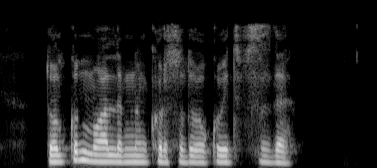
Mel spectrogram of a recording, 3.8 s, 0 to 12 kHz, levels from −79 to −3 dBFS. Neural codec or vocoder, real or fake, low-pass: codec, 16 kHz, 8 kbps, FunCodec, trained on Chinese and English, 25 frames a second; fake; 7.2 kHz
